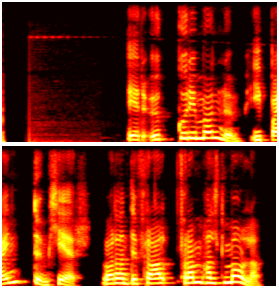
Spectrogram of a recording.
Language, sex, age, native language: Icelandic, female, 40-49, Icelandic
